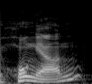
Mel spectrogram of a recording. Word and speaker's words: Hungern: I have no idea if I pronounce this name right, but the actual pronunciation would be Hungern, and it's German for being hungry.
